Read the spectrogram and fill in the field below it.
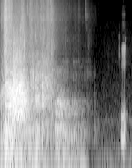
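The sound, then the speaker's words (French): Five dogs snarl and bark at each other over four steaks in a loud burst, fading out over about a second, followed by silence and one short faint yelp. “Je voulais leur caresser la joue pour leur dire que demain, il y aurait autant de steaks que de chiens.”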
